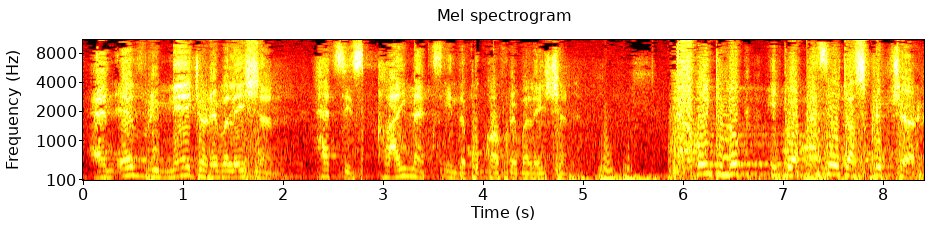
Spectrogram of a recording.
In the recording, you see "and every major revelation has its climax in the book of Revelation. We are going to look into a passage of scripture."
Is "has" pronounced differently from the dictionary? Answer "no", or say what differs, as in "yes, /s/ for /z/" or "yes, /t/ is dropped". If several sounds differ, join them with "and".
yes, /s/ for /z/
